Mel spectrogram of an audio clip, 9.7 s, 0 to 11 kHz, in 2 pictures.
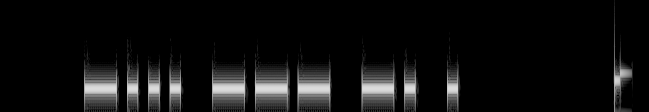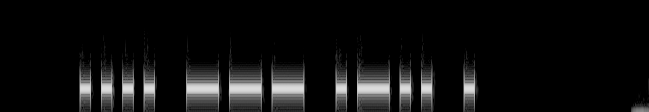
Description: Morse code, heard as a keyed tone, about 15 wpm, 700 Hz. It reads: BONE HOLE
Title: Sentences from Top 1600 Words - New Word Drill Alt - 15wpm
